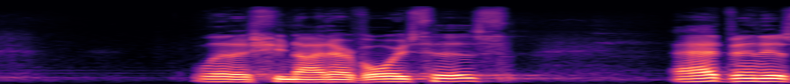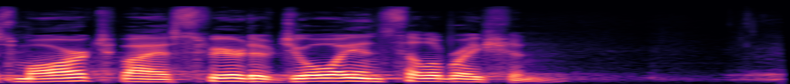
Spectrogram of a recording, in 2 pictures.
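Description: A middle-aged man speaks calmly through a microphone in a large echoing hall.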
